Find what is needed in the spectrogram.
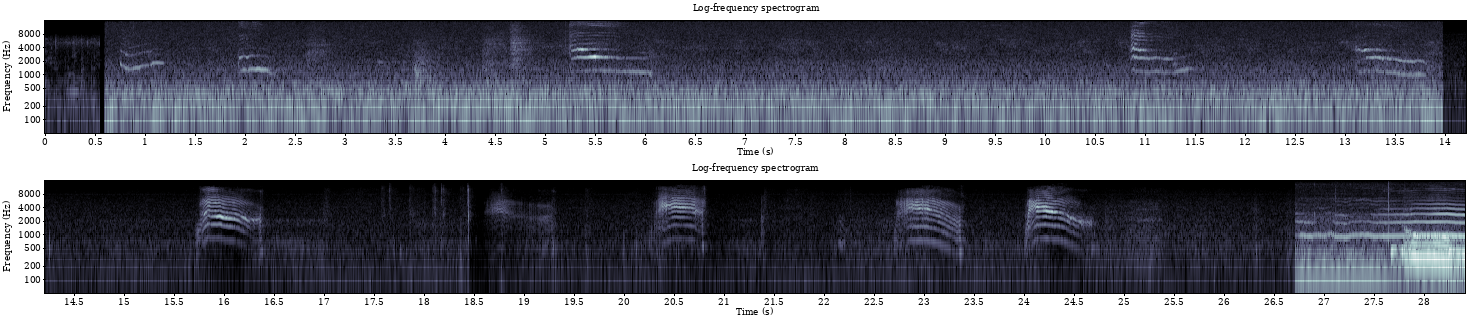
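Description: Cats meowing. For the first half, high, thin mews come now and then over a steady hum. About halfway the hum drops away, and a cat meows loudly four times, each call falling in pitch.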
